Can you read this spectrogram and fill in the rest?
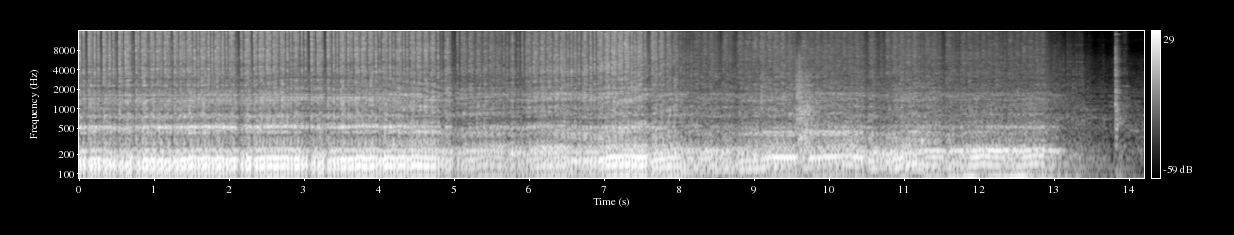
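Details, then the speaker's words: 700hp Honda Integra: engine revs with uneven, stumbling exhaust beat; dead cylinder misfire, cylinder one runner stays cold while two, three and four fire and run hot. "so that would definitely still make sense why it sounds like it's misfiring cuz it is most definitely misfiring"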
